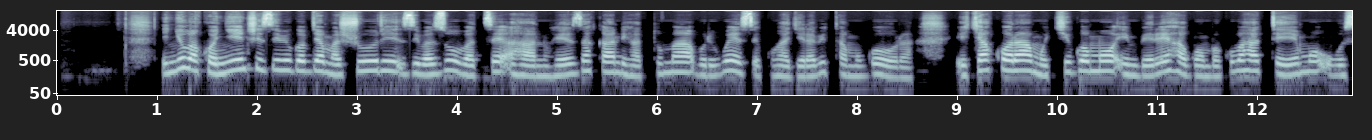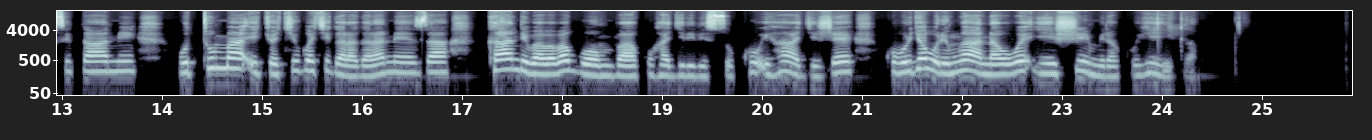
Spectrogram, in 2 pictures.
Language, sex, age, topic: Kinyarwanda, female, 25-35, education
